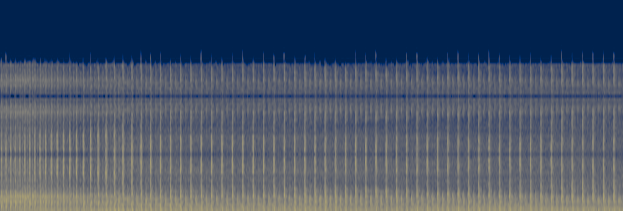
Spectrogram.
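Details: Subaru engine with a sharp, steady metallic knock at idle, about four per second, worse than normal piston slap; engine knock, cause suspected, not confirmed.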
